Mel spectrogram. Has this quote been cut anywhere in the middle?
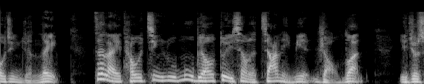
no; 0 cuts

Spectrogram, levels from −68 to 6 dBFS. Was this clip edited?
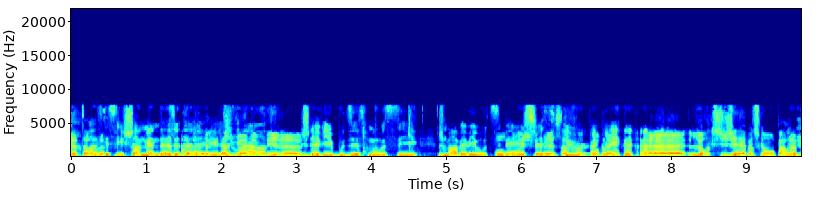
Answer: no; 0 cuts

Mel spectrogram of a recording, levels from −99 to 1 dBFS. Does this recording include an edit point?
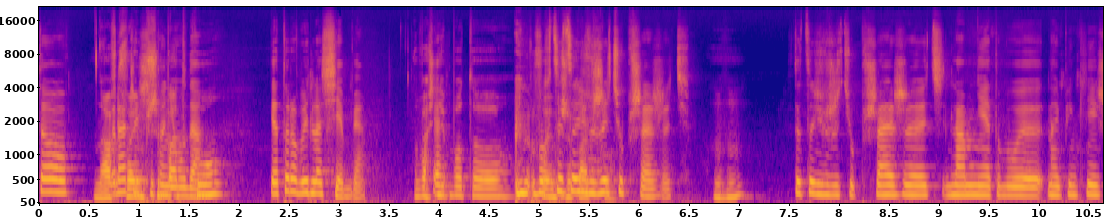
yes; 1 cut; at 4.1 s

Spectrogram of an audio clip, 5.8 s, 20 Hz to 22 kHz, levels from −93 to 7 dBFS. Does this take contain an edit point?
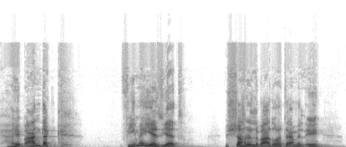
no; 0 cuts

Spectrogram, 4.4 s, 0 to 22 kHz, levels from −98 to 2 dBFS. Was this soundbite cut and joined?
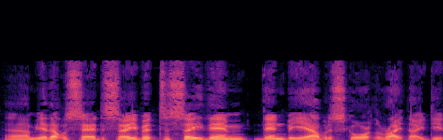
yes; 1 cut; at 3.3 s

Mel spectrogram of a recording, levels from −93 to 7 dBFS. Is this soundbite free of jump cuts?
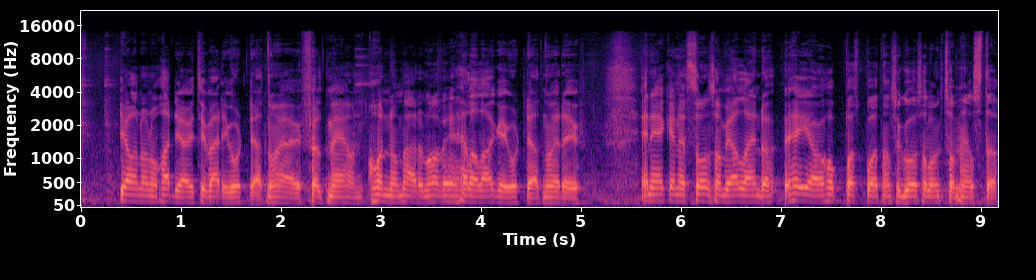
yes; 0 cuts

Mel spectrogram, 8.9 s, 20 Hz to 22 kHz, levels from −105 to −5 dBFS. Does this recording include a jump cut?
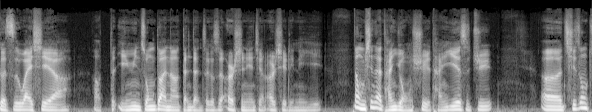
no; 0 cuts

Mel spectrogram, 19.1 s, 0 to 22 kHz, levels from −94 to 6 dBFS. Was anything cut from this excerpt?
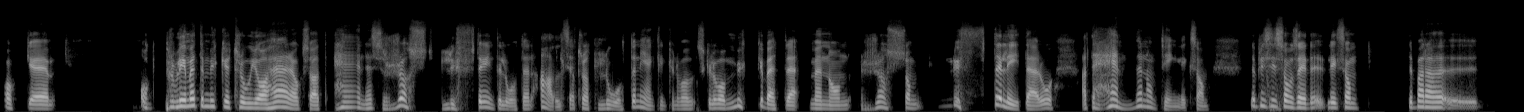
no; 0 cuts

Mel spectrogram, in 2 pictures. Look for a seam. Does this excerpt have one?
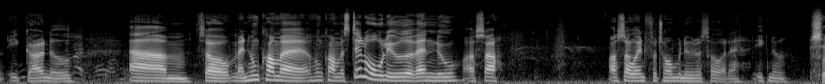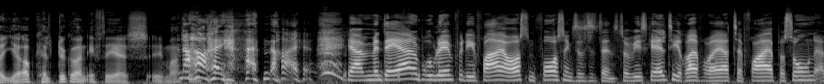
no; 0 cuts

